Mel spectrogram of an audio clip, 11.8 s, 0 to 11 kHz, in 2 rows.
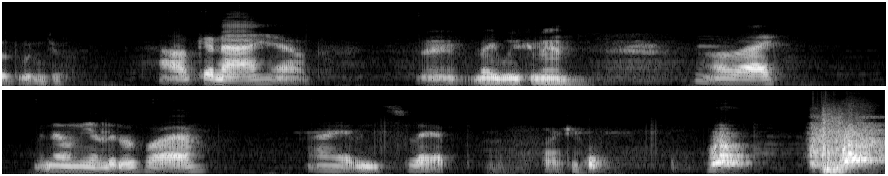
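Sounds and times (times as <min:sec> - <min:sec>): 
speech: 0:01.1 - 0:02.1, 0:02.8 - 0:03.9, 0:04.6 - 0:05.2, 0:06.1 - 0:07.3, 0:07.9 - 0:10.0
dog barking: 0:10.6 - 0:11.7.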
